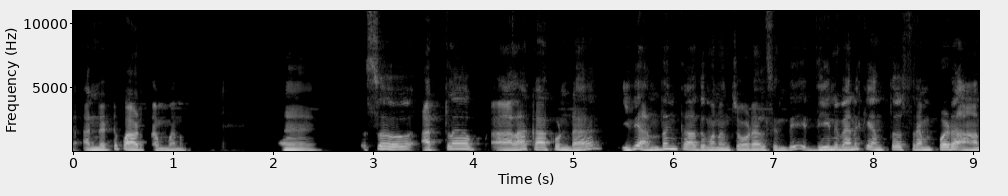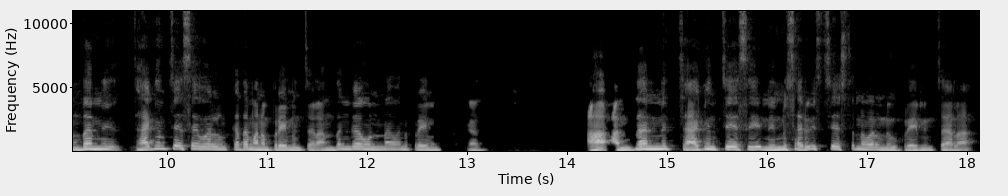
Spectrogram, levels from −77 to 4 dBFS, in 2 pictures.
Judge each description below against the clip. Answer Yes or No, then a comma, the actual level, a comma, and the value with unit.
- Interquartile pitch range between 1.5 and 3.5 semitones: No, average, 4.9 semitones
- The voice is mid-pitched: Yes, medium, 160 Hz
